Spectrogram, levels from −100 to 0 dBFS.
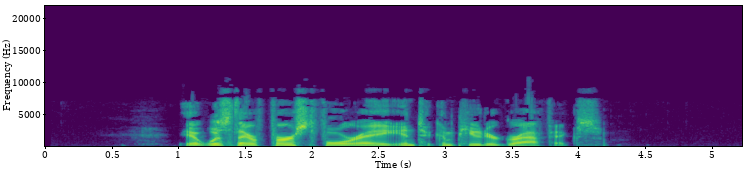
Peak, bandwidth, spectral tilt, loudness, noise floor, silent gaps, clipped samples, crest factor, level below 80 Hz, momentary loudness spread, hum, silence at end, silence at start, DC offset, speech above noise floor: -2 dBFS; 9.4 kHz; -4.5 dB/octave; -17 LUFS; -85 dBFS; none; under 0.1%; 18 dB; -54 dBFS; 12 LU; none; 1.1 s; 1.05 s; under 0.1%; 68 dB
